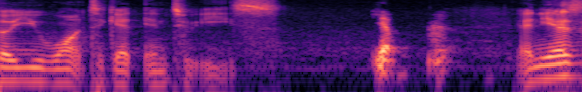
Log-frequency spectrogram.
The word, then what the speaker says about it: Ys: It's called officially so you want to get into East. Yep. And yes it's pronounced east not wise not ease. It it's it's it's like you It's like you say the word geese but drop the G, but you don't say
